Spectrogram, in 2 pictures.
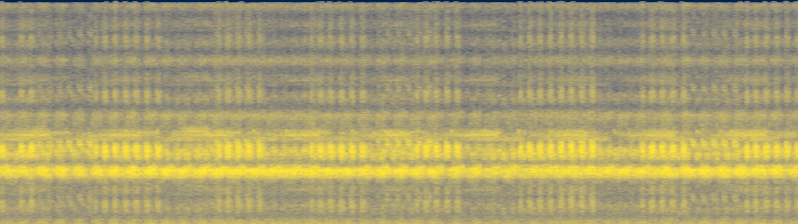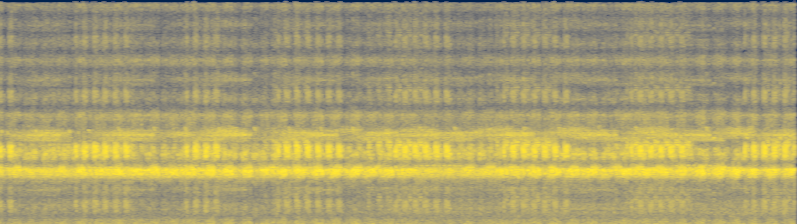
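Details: Many autumn insects singing in a Japanese garden towards dawn: a steady, dense chorus of shrill, continuous trilling around two high bands, with fast pulsing repeated about four times a second and no other clear sounds.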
